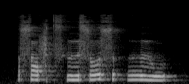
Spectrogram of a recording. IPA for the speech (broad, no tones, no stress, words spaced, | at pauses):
sɔft͡sʰɯsos | ɦɯw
